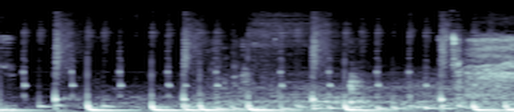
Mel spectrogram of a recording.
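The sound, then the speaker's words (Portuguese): Someone takes a drink of water, with a quick series of gulps and wet swallowing clicks in a steady rhythm and no talking. “Deixa eu tomar um gole de água aqui para hidratar minhas pregas vocais.”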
